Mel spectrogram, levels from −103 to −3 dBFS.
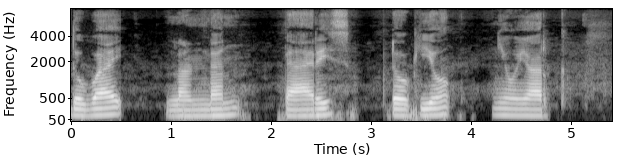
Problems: none marked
